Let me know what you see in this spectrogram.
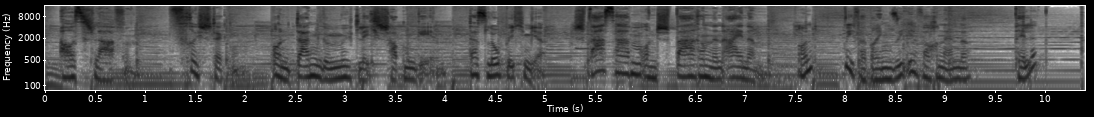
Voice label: Werbung; Moebel Pilipp

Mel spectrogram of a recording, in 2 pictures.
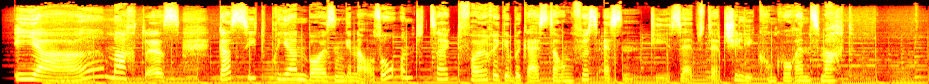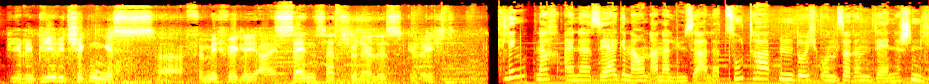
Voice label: Off Stimme TV Kochen; LOFT VOICES

